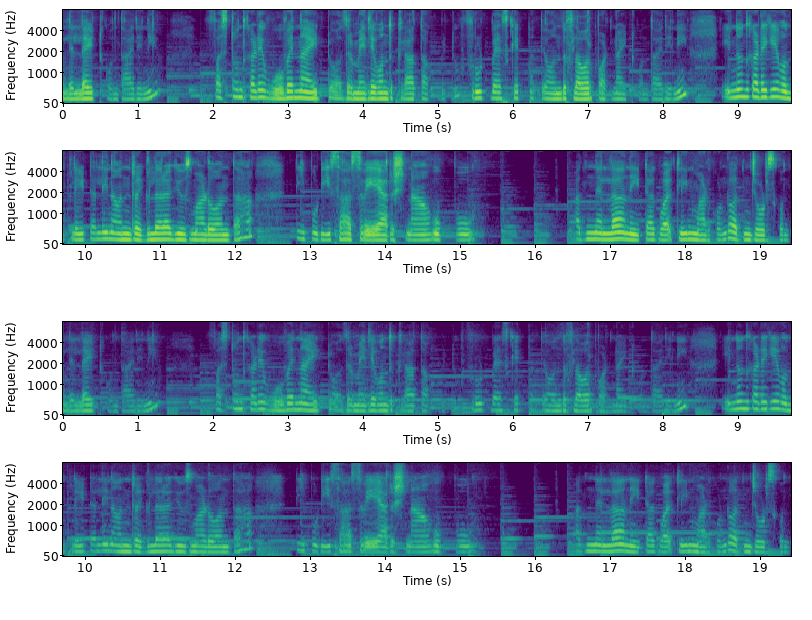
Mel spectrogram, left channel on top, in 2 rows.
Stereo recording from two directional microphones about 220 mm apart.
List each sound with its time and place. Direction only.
0.0 s a woman's voice: 45° left (ahead or behind)
16.6 s a woman's voice: 30° left (ahead or behind)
